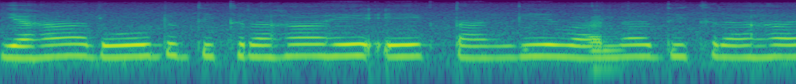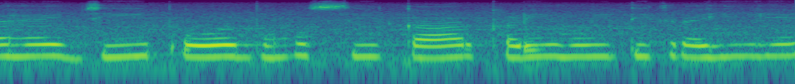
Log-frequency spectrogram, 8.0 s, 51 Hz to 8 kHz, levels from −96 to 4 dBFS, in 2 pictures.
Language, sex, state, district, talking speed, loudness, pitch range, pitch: Hindi, female, Chhattisgarh, Rajnandgaon, 165 wpm, -15 LUFS, 260-275 Hz, 270 Hz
